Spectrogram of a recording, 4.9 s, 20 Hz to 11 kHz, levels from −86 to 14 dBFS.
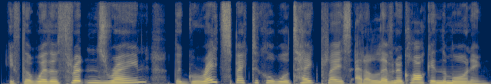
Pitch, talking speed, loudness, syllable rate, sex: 210 Hz, 205 wpm, -18 LUFS, 5.8 syllables/s, female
